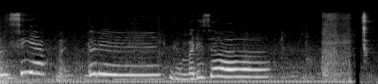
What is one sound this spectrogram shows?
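A young woman speaks with animation in a high, playful voice close by.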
